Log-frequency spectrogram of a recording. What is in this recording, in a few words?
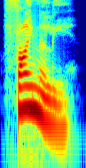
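"finally", British English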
